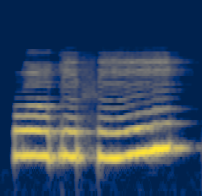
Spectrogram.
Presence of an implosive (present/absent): present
